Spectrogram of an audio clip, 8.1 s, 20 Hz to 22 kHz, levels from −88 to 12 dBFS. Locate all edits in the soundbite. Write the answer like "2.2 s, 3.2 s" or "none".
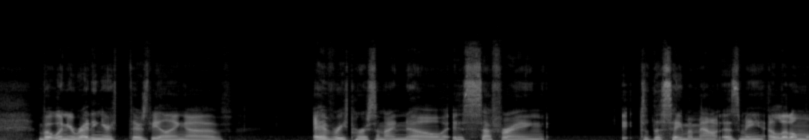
1.2 s, 1.5 s, 3.5 s, 6.4 s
